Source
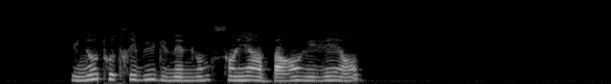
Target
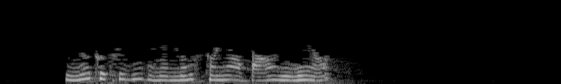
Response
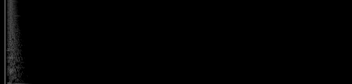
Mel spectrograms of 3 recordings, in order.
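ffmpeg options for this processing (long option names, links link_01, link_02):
-filter_complex "[0:a]lowpass=1100,agate=range=-33dB:threshold=-59dB:ratio=3:detection=peak,asplit=2[link_01][link_02];[link_02]alimiter=limit=-20.5dB:level=0:latency=1:release=25,volume=1.5dB[link_03];[link_01][link_03]amix=inputs=2:normalize=0,acompressor=threshold=-26dB:ratio=8,aphaser=in_gain=1:out_gain=1:delay=1.3:decay=0.53:speed=0.94:type=triangular,asplit=4[link_04][link_05][link_06][link_07];[link_05]adelay=132,afreqshift=-80,volume=-23dB[link_08];[link_06]adelay=264,afreqshift=-160,volume=-28.8dB[link_09];[link_07]adelay=396,afreqshift=-240,volume=-34.7dB[link_10];[link_04][link_08][link_09][link_10]amix=inputs=4:normalize=0,asplit=2[link_11][link_12];[1:a]atrim=start_sample=2205,atrim=end_sample=3528[link_13];[link_12][link_13]afir=irnorm=-1:irlink=0,volume=-23dB[link_14];[link_11][link_14]amix=inputs=2:normalize=0,asetrate=48000,aresample=44100,volume=1.5dB" -ar 16000 -c:a libmp3lame -b:a 8k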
